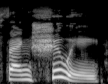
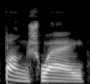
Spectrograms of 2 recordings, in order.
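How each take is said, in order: First: It is pronounced the way Americans say it. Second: It is pronounced the original, non-American way.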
